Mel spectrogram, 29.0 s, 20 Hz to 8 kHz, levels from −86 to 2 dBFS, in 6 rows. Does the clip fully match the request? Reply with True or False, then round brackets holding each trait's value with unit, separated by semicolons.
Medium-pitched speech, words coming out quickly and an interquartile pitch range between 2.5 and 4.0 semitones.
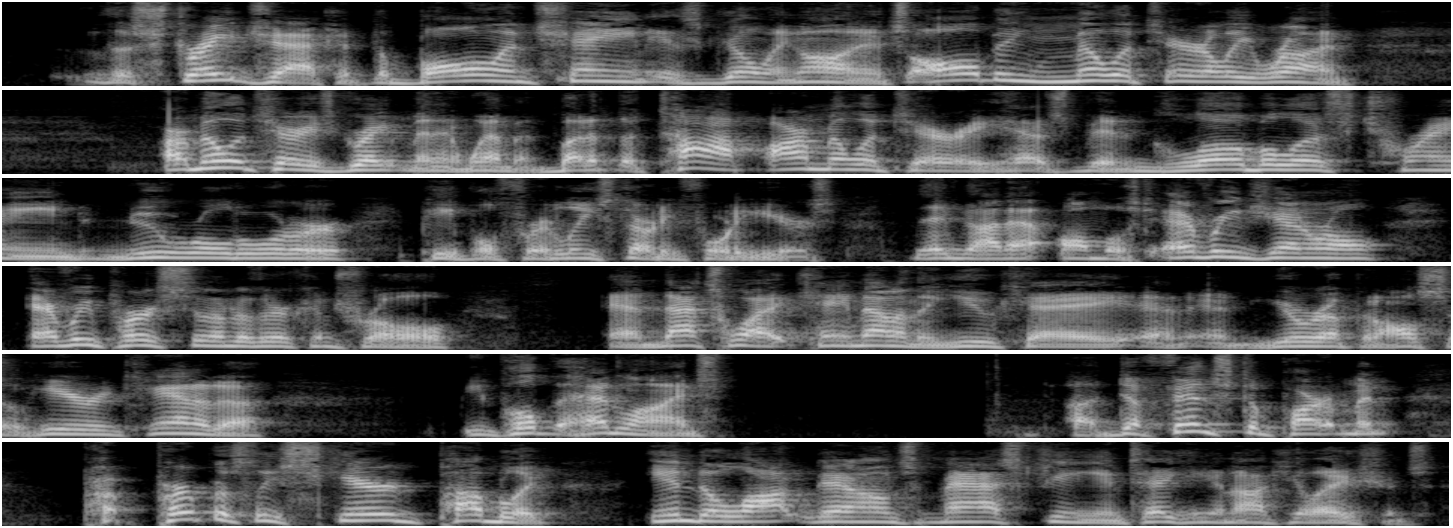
False (175 Hz; 175 wpm; 3.3 semitones)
